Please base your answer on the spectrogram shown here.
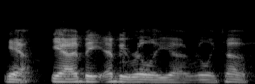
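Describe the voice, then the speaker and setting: A middle-aged man chatting casually as an interviewer, agreeable and somewhat halting in how he phrases things. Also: medium pitch, steady tone, muffled recording, noisy background. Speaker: podcast host, interviewer.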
